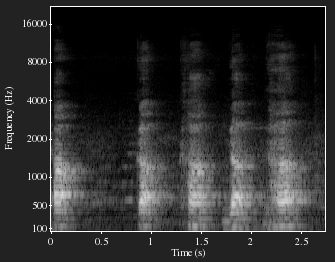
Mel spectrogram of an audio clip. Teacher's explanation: ना तो जीभ का कोई भी अंग हिला है, जीभ का ना तो अग्रभाग, ना मध्य भाग, ना पश्च भाग, सीधे कंठ से आ रहा है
